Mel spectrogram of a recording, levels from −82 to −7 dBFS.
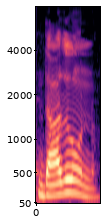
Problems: background conversations at intervals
